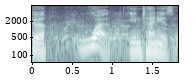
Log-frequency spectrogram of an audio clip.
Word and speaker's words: 万: Pronounced like a 万 in Chinese, 万字符.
